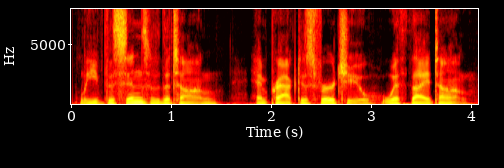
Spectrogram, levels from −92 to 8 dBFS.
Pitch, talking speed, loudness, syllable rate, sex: 110 Hz, 175 wpm, -18 LUFS, 5.0 syllables/s, male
